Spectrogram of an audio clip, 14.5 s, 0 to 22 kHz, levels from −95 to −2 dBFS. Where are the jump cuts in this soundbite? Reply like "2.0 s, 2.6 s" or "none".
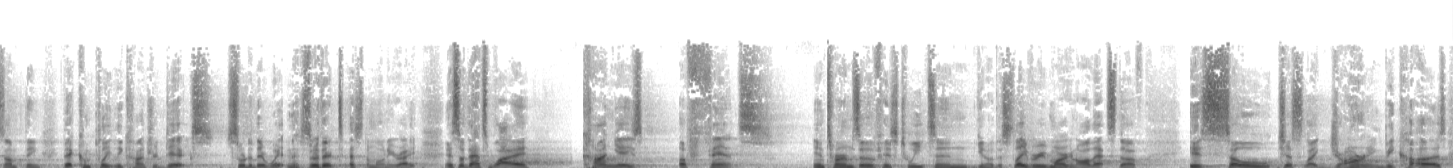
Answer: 5.7 s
